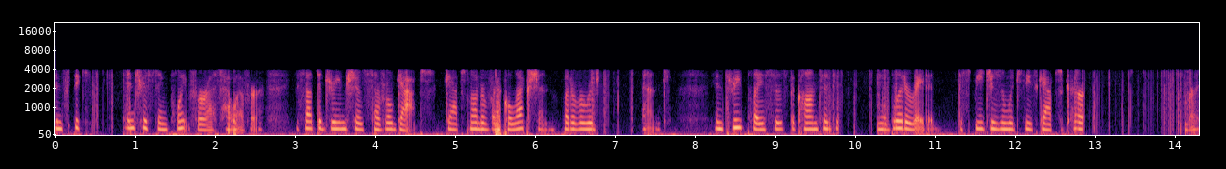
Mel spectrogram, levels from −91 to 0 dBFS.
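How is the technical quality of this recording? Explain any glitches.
The recording is plainly coloured by the phone codec throughout, with two short bursts of damage.

Across the whole clip the speech has a buzzy, gravelly roughness and no content above 4 kHz, the signature of the GSM full-rate codec. It rebuilds the voice from a vocal-tract model driven by coarse, regularly spaced pulses, which fits its 13 kbps rate.

At 2.16 to 2.31 s and again at 5.47 to 5.65 s the voice breaks into squawks and gargling. These are GSM bit errors: corrupted filter, pitch or gain values distort each affected frame. The second, longer burst has the higher error rate.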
